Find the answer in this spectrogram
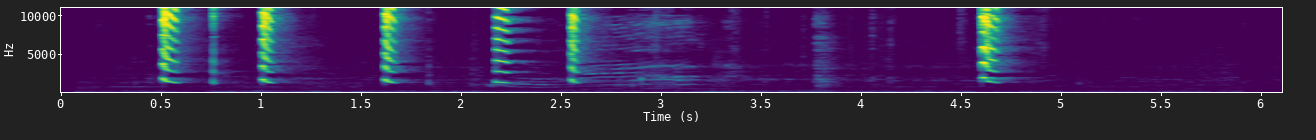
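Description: A dog's squeaky toy squeaking about six times in short, sharp bursts as a puppy bites and tugs it. Each squeak drops in pitch, one a little before the middle draws out longer, and a low steady rumble runs underneath.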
